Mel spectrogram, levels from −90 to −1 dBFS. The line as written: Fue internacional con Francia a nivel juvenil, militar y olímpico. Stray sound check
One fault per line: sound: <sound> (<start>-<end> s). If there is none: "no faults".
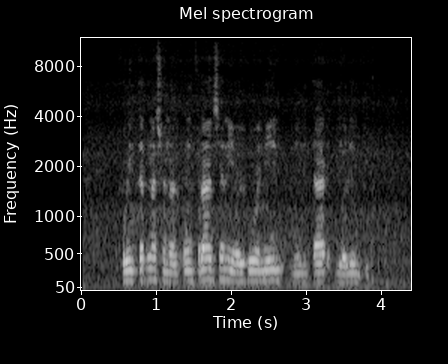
no faults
